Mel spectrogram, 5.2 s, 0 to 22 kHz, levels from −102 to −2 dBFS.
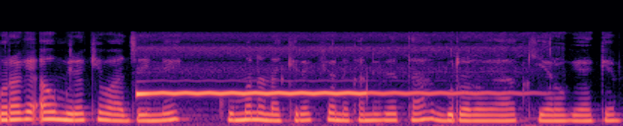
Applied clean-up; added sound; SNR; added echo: none; Keyboard (musical); 2 dB; none.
